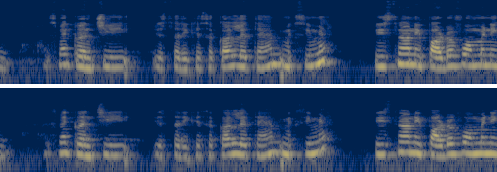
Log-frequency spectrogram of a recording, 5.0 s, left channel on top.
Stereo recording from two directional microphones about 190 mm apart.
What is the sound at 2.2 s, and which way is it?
Speech, 35° left (ahead or behind).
